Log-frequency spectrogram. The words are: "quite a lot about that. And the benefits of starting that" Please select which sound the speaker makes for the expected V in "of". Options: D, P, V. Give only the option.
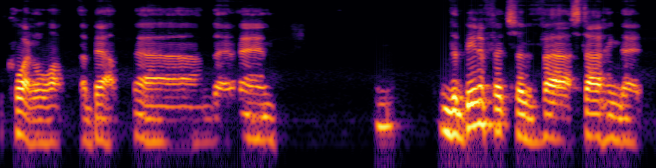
V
